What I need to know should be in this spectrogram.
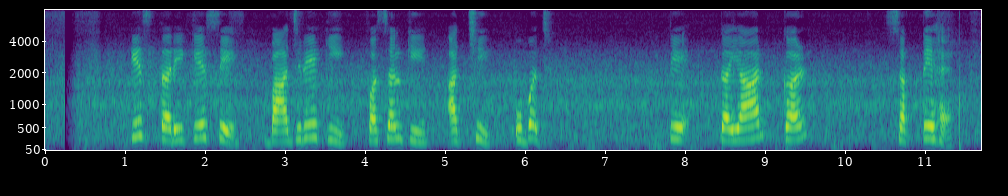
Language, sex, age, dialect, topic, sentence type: Hindi, female, 31-35, Marwari Dhudhari, agriculture, question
